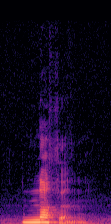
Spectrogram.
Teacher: It's quite common to change the 'ing' sound to the 'uhn' sound. So it's the schwa sound and then the 'n' sound. 'Uhn' 'Doin'' And remember, the schwa sound is never stressed.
